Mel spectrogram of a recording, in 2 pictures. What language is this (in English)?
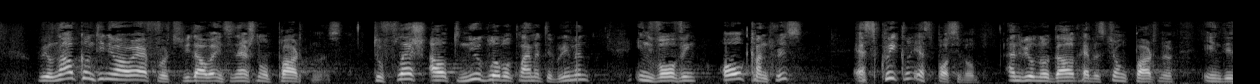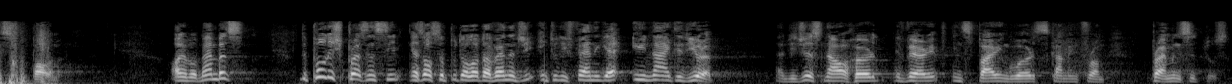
English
